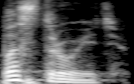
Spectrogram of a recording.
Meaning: 1. to build 2. to upbuild
- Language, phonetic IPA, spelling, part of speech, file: Russian, [pɐˈstroɪtʲ], построить, verb, Ru-построить.ogg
